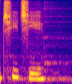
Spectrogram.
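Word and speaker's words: Qiqi: welcome to booboo pharmacy i am chi-chi wait that's how chichi is pronounced i only know the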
